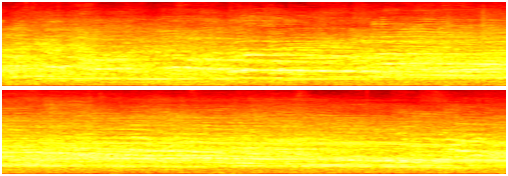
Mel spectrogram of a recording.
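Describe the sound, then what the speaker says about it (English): Wrestling crowd at an indie show jeering wrestler Anthony Catena, a steady loud wash of voices and boos filling the space, with a commentator talking over it. "This crowd is not happy with Anthony Catena."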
